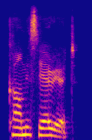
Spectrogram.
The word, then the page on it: commissariat: Indian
